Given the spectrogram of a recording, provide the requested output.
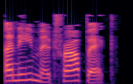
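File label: "anemotropic", British English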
